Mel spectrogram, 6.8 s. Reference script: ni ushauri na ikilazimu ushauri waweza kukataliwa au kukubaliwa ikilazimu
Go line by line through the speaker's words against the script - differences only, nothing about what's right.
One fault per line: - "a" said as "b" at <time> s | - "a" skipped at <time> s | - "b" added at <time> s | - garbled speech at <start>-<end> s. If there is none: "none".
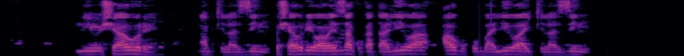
none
